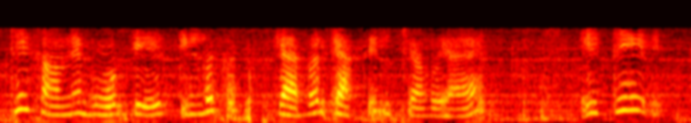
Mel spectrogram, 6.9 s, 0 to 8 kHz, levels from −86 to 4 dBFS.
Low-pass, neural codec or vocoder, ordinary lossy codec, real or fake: 7.2 kHz; codec, 24 kHz, 1 kbps, SNAC; AAC, 16 kbps; fake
